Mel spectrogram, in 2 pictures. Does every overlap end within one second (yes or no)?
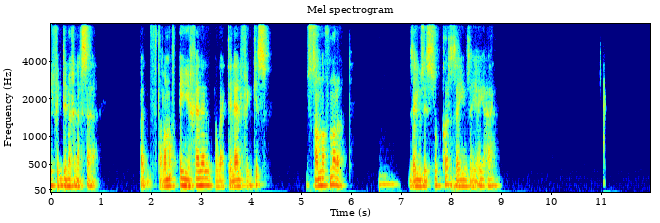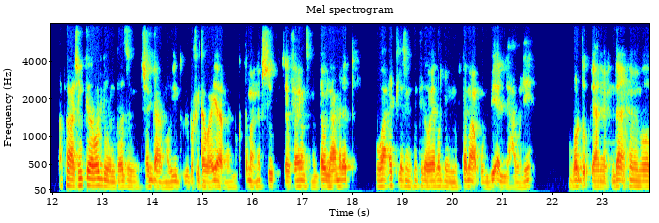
yes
